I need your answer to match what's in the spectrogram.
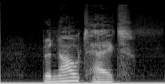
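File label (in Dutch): "benauwdheid", Dutch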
